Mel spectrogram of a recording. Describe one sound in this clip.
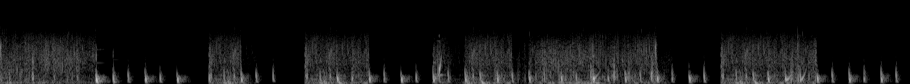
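Small balls clatter and click as they roll and tumble.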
